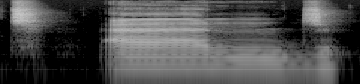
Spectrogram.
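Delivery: slow sounding out of ch and j; slow phonics sounding out. Shown as a demonstration. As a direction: stretch each sound slowly. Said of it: "Let me see".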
